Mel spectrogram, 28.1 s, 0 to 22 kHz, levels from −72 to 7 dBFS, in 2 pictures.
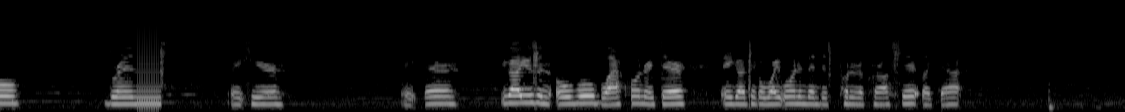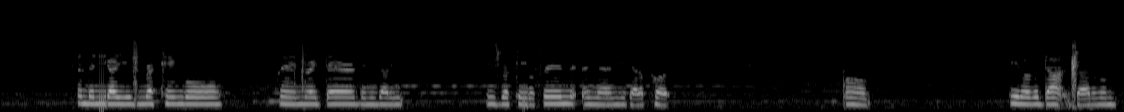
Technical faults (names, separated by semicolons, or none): Bluetooth stutter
